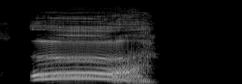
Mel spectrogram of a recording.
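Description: A man's long, drawn-out groan lasting a little over a second, a pitched vocal sound that sags slightly in pitch and then stops. It is a groan of amazement at a heavy track.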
